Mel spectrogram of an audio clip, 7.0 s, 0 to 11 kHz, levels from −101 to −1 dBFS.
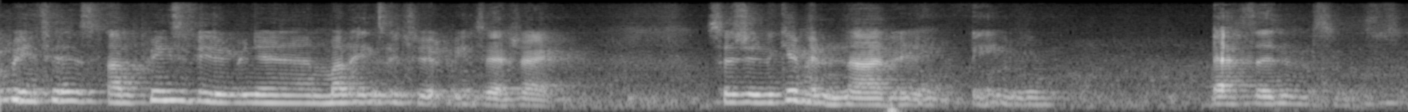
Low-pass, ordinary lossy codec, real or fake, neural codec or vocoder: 9.9 kHz; none; fake; codec, 24 kHz, 0.9 kbps, WavTokenizer, small release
